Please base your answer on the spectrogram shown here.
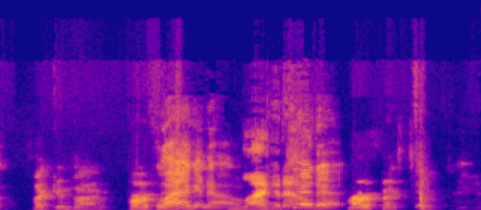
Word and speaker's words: Liaguno: Joining us today, back for the second time, this time flying solo, editor extraordinaire, Vince Liaguno. Did I say it right? I said it wrong. Liaguno. Perfect. Second time. Perfect. Liaguno.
